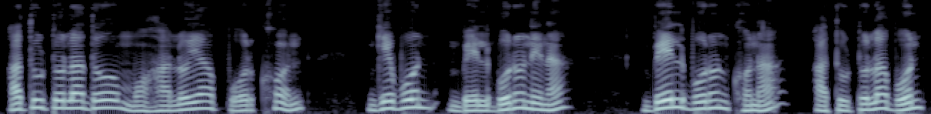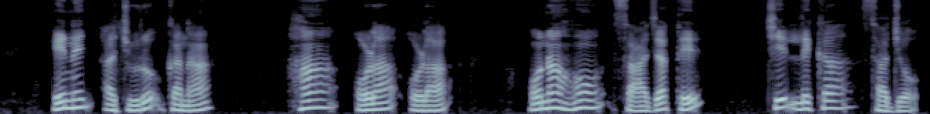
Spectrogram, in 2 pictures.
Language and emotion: Santali, neutral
